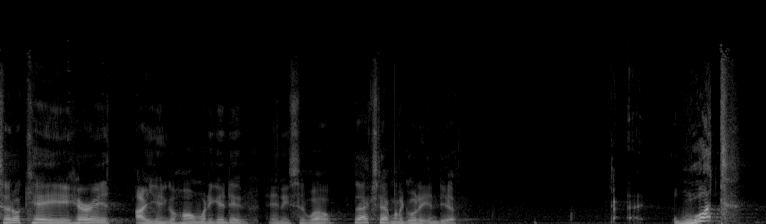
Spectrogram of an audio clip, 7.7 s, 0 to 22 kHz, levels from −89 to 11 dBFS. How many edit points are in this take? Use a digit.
2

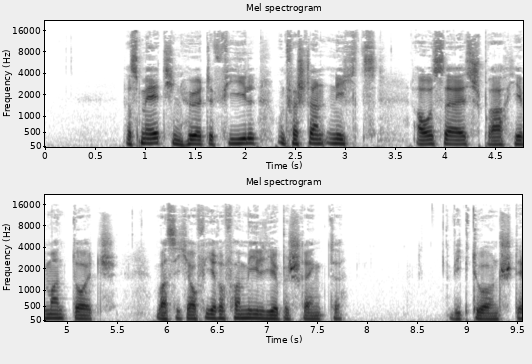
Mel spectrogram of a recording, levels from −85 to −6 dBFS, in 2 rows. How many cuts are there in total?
0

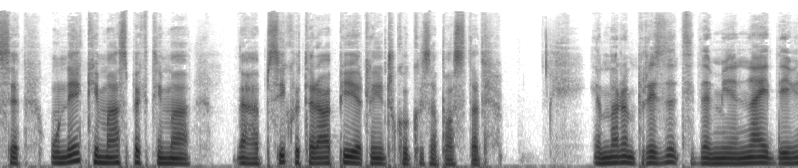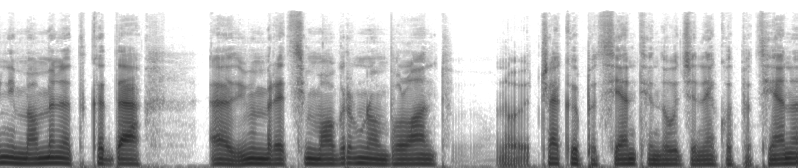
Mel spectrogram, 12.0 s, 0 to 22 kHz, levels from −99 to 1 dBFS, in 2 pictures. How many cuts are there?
1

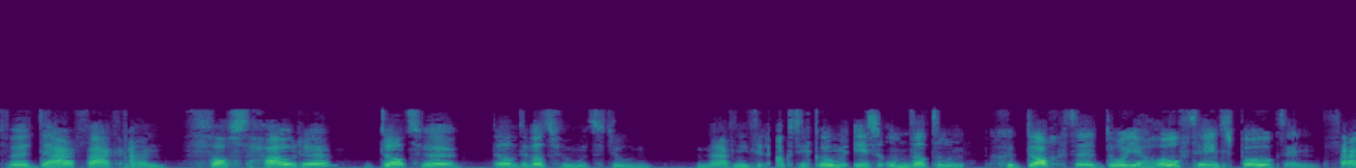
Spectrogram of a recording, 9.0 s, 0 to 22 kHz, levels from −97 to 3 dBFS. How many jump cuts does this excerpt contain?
3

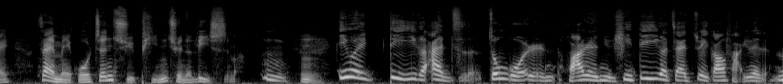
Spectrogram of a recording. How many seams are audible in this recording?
1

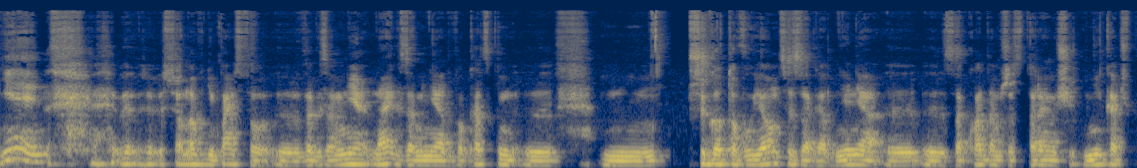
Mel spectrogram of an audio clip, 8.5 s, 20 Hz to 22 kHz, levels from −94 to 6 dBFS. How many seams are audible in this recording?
1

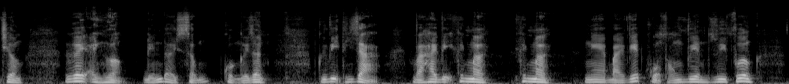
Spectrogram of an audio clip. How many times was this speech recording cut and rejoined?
2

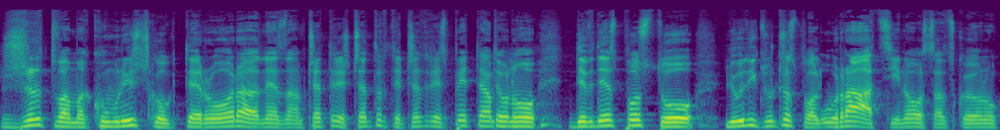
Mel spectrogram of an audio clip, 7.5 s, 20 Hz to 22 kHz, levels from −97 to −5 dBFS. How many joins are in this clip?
3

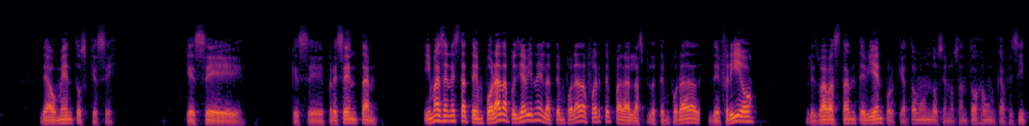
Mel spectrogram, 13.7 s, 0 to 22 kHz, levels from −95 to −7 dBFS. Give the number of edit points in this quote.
2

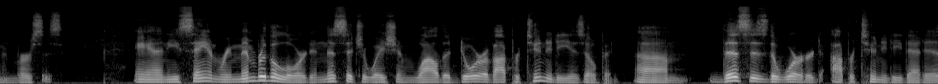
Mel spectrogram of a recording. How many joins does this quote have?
1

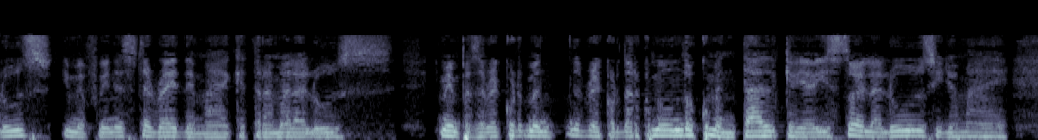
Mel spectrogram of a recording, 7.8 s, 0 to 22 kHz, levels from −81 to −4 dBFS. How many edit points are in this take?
1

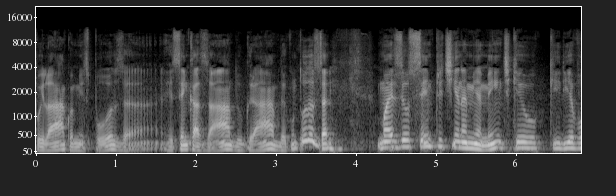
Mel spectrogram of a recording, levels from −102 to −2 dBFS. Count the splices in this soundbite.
1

